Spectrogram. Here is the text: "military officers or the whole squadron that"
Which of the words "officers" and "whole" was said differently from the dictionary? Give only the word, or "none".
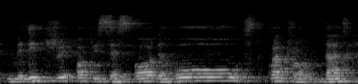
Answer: officers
